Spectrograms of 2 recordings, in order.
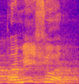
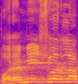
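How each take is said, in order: First: The word begins with a 'pra' consonant cluster. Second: The word begins with a full 'pa-ra' syllable. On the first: The speaker calls it wrong. "असं नाही म्हणता येणार" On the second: The speaker calls it right. "परमेश्वरासाठी तिथं प्र वापरता येणार नाही, तिथं परच वापरावं लागेल"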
